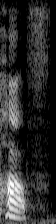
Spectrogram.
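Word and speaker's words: half: एंड अ हाफ। अ हाफ, यहां पर H silent नहीं है, प्रोनाउंस करने में क्या आ रहा है?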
